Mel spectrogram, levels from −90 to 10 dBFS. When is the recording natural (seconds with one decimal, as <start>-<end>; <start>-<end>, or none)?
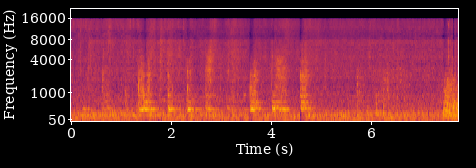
0.0-2.6; 6.0-7.7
